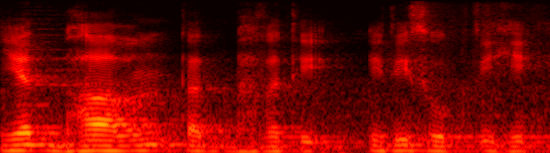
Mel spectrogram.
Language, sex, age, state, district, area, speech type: Sanskrit, male, 30-45, Karnataka, Bangalore Urban, urban, spontaneous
